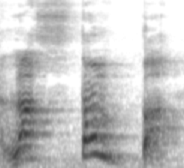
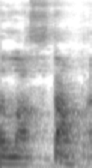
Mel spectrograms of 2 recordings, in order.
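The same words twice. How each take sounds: First: La Stampa high and drawn out, Italian-style; exaggerated Italian accent, slow and high; mock Italian accent. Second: Said in the usual way. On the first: Shown as a demonstration. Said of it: "This is how you're supposed to do it".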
